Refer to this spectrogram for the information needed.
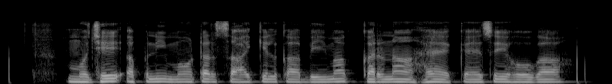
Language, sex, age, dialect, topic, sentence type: Hindi, male, 25-30, Kanauji Braj Bhasha, banking, question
